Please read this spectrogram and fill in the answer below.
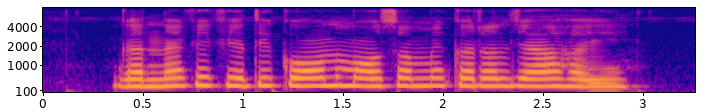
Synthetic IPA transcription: ɡʱənːakekʰeːt̪ikɔːnmɔːsəmːẽkəɾəld͡ʒaːɦəiː

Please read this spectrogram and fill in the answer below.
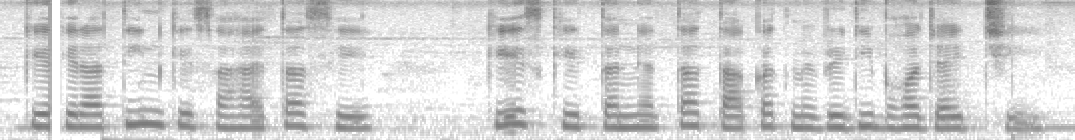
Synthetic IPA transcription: kekɪɾaːt̪iːnkesəɦaːjt̪ase | keːsket̪ənjət̪at̪aːkət̪mẽʋɾɪd̪ʱːibɐɦɔt̪̚d͡ʒaːɪt̪̚t͡ʃʰḭː

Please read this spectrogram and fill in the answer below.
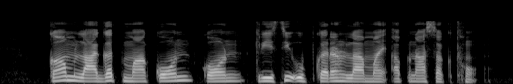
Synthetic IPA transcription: kəmlaːɡət̪mãkɔːnkɔːnkɾiːsiʊpkəɾəɽ̃lamə̃jʔəpnasəkt̪ʰɦũː

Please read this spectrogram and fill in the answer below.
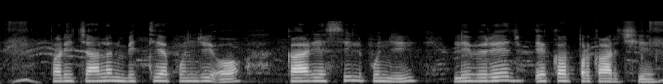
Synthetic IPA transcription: pəɾit͡ʃalənbid̪jəpund͡ʒiɔkaɾjəsilpund͡ʒi | libɾed͡ʒekəɾpɾəkaɾt͡ʃʰije

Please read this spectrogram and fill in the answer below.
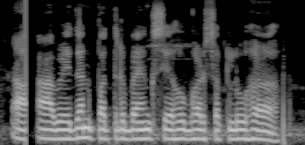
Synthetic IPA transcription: aaːʋeːd̪ənpət̪ɾəbɛ̃ːŋkseɦobʱəɽsəkluɦɛː

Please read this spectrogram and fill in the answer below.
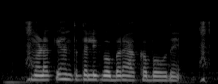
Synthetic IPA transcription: mɔɭɐkːeɦɐnt̪ɐd̪ɐlːiɡɔbːɐɾɐɦaːkɐbɐɦud̪e̞

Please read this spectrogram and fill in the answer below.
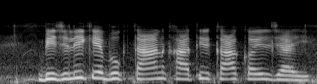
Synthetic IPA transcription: bid͡ʒlikebʱʊkt̪ankʰat̪iɾkakəɪld͡ʒaːi

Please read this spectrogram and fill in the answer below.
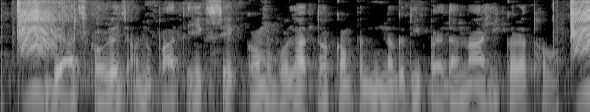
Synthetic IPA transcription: bjat͡ʃkɔːɾed͡ʒə̰nupaːt̪eːksekəmɦolat̪əkə̃mpəninəɡd̪ipɛːd̪anaɦikəɾət̪ɦɔː

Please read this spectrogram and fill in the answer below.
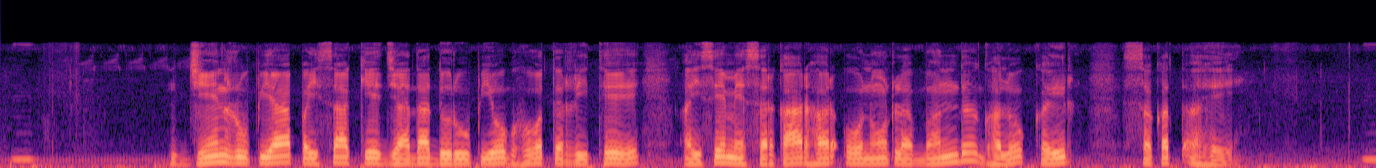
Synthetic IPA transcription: d͡ʒeːnɾupjapəɪsaked͡ʒjaːd̪ad̪uɾʊpjoːɡɦoːt̪ɾit̪ʰe | əɪsemẽsəɾkaːɾɦəɾoːnoːʈləbə̃nd̪ɡʱəlokəɪɾ | səkət̪ɦeː

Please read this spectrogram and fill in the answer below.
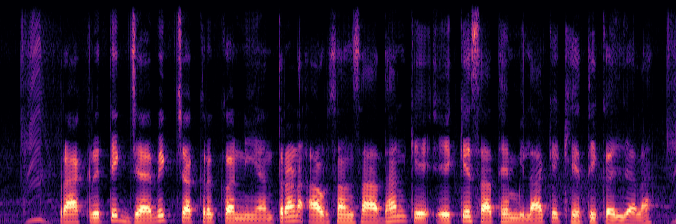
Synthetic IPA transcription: pɾaːkɾɪt̪ɪk̚d͡ʒəjʋɪk̚t͡ʃəkɾəkanijə̃nt̪ɾəɽ̃aʊɾsə̃nsaːd̪ʱənkeʔeːkːesaːt̪ʰemɪlakekʰeːt̪ikəld͡ʒaːlaː

